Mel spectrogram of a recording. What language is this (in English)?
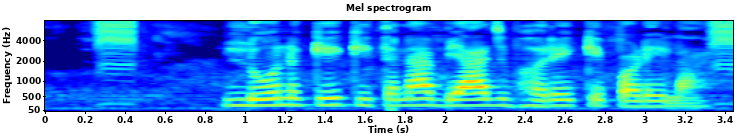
Bhojpuri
